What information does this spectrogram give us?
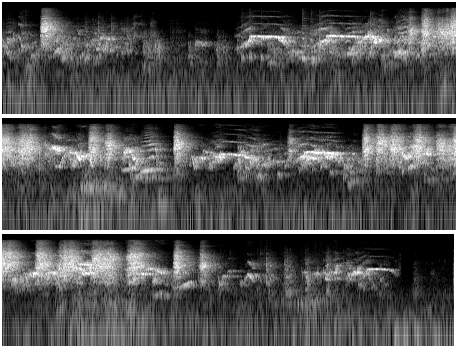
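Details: Captive budgerigars in lively chirping: dense, continuous high warbling chatter with short whistled notes and squawky chirps tumbling over one another, nearly nonstop across ten seconds.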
